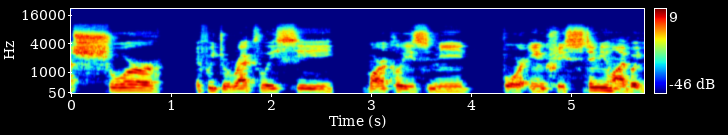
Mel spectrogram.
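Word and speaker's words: Barclay: run-ins with Picard, or Picard mispronounces his name as Broccoli.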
